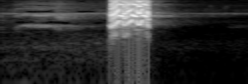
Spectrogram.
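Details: A single short, loud, buzzy screech from a green-cheeked conure in a flower garden, after a faint thin whistle.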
